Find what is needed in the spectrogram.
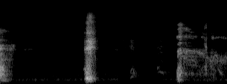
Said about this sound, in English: Let's not all cough at once.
